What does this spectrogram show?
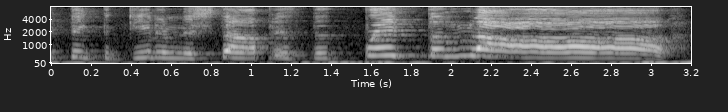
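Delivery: mocking mimicry. Mimicking the rival's excuse to break the law, mocking high cry. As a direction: mimic him in a rising, whiny wail.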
